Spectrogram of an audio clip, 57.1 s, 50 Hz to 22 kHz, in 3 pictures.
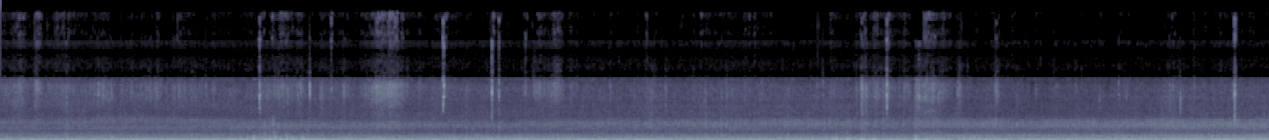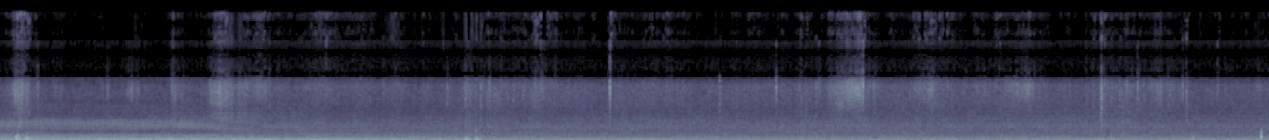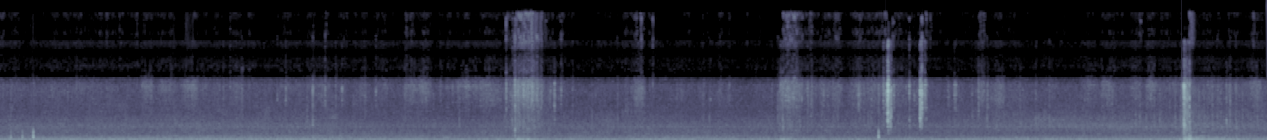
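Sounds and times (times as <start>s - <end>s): car road and engine rumble: 0.0s - 57.0s
car bumps: 19.2s - 19.8s.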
